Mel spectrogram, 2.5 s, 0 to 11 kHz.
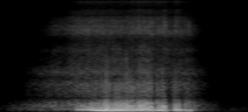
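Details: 20-year-old girl asleep, snoring really loud: a single loud, deep, vibrating snore lasting about two seconds; heavy snoring.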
